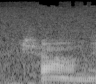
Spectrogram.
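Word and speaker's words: 禪: word Jana and so this is being pronounced Chan in Chinese and then in Japanese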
